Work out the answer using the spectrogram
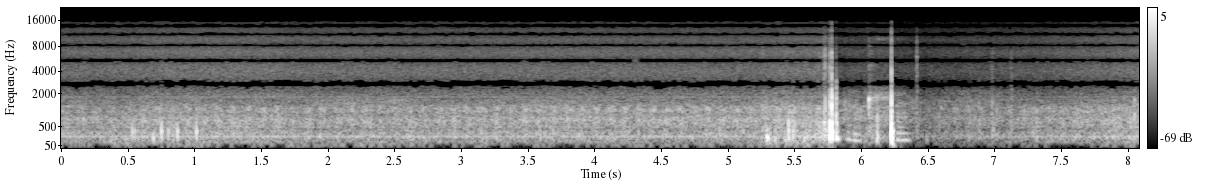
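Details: Envirofan Gold Line 36" industrial ceiling fan model 136F, 2012, reversible, running at medium-high on a custom four-speed control: quiet, even whoosh with faint steady low hum, no knocks or scraping; runs smoothly, normal.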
